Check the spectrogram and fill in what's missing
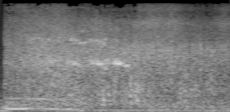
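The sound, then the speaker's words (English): A car engine rumbles, then tires squeal briefly as the car skids to a halt at a passing place. Fairly loud, with no voices. “Stop the fucking car!”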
